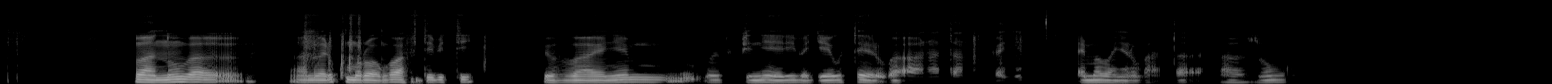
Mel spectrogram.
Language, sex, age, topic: Kinyarwanda, male, 18-24, government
